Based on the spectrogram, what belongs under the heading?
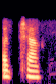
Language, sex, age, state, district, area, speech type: Marathi, female, 30-45, Maharashtra, Palghar, urban, conversation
